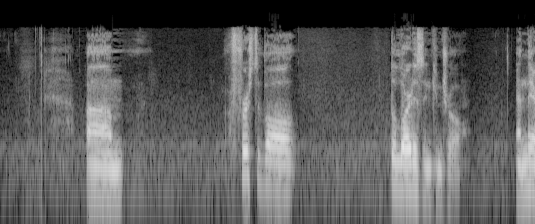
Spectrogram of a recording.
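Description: A man speaks calmly into a nearby microphone, in short bursts with pauses.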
